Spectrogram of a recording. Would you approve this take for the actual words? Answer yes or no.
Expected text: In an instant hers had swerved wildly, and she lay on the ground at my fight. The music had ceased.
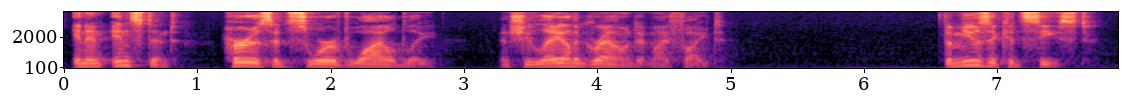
yes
